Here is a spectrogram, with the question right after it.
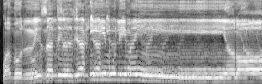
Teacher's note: آپ بیٹا جحیم کو زیادہ کھینچ دیتے ہو، مدہ کو زیادہ نہیں کھینچنا. ایک الف اور لمن یرا جہاں پر ادغام کا غنہ ہونا ہے اس کو چھوڑ دیتے، اور آپ کی توجہ میری طرف نہیں ہوتی.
